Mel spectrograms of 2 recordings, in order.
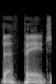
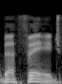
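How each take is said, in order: First: The consonant after 'Beth' sounds like p. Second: The consonant after 'Beth' sounds like f. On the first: "but I've heard it pronounced Bethpage as well" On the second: "I pronounce it Bethphage because there's a PH together"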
